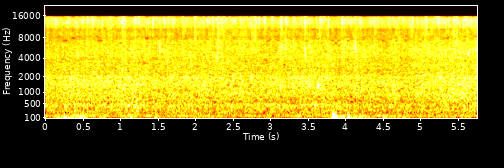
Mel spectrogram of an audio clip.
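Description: Heavy rain pouring steadily, a dense even hiss, with one low thump a little before four seconds in.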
